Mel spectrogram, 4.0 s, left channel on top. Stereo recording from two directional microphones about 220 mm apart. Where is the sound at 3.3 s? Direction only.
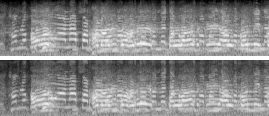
5° right (ahead or behind).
